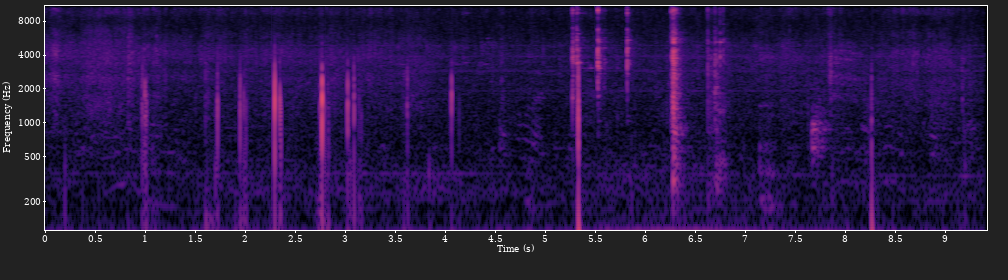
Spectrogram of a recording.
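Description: A knife taps and scrapes while peeling vegetables.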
